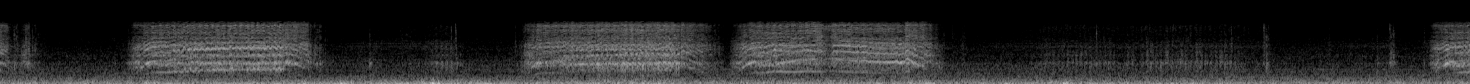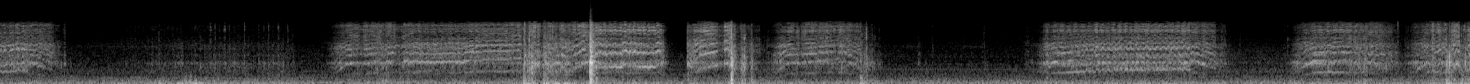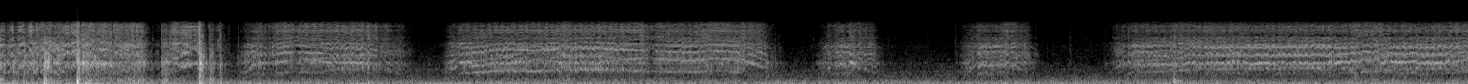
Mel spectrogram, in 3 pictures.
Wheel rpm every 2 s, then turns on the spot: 50, 90, 50, 100, 90, 20, 20, 40, 30, 140, 140, 50, 70, 70, 110, 130, 80, 150, 80, 30, 100, 160.
2-4 10-12 14-16 20-22 26-28 32-34 38-40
